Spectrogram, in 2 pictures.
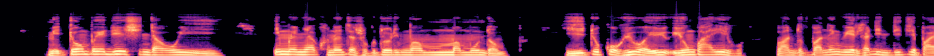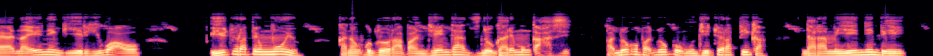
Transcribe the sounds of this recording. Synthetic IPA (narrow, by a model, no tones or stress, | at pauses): mito̞mbo̞je̞ɗuje̞ʃindauji | imwe̞ɲakʰonoitaʐe̞k̬ut̬o̞ɾimwamumamundom | jiitokoɦwiwajoŋwaɾirwa | ʋantupane̞ŋɡeirɣjaɗindit̬epajanajone̞ŋɡejirwiwawo | jitoɾapemo̞jo̞ka̰nakuto̞ɾapande̞ndad͡zino̞ɡʱaɾemuŋkazi | paɗo̞ko̞paɗo̞komundiito̞ɾapika | ndaɾamijende̞mbe̞ːri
